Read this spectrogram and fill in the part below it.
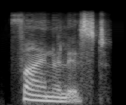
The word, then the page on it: finalist: Indian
